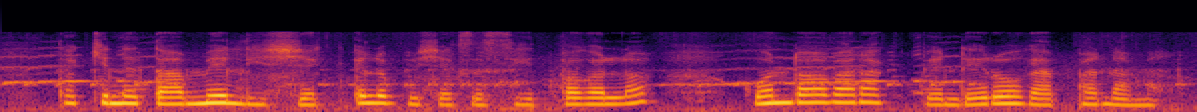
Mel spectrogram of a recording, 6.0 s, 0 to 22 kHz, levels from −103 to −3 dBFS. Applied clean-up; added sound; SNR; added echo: none; Chicken, rooster; 17 dB; none.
